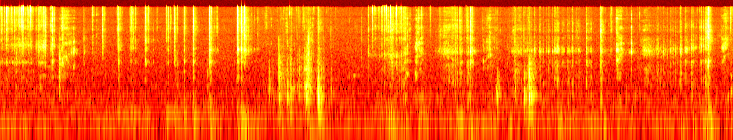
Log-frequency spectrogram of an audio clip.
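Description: A solid dry soap bar with a yellow center and a black ridged edge, held in the hand, is scraped again and again with a metal utility-knife blade, shaving off soap powder. Many quick, dry, bright scratches follow in bursts, with short quiet gaps between them.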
